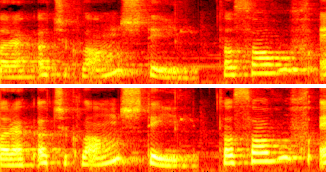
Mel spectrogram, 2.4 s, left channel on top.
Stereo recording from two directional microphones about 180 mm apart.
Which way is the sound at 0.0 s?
35° right (ahead or behind).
